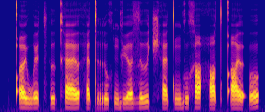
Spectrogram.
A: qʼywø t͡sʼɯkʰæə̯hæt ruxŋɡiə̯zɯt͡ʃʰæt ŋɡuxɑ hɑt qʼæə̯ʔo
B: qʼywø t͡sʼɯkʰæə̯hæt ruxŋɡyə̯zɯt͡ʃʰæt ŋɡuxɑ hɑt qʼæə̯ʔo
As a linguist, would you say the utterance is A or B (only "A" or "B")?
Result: B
